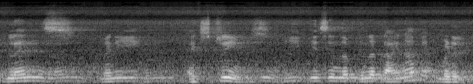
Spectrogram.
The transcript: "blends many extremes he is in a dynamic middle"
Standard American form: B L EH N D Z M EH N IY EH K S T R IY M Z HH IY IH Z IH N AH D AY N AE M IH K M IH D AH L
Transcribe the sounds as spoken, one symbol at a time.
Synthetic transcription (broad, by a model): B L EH N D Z M EH N IY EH K S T R IY M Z HH IY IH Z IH N AH D AY N AE M IH K M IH D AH L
